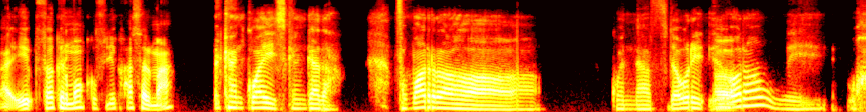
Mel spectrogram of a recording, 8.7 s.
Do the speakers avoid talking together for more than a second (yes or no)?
yes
